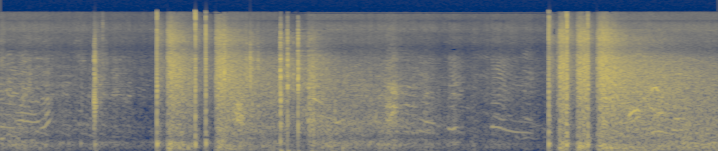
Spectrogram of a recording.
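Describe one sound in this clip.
Fireworks burst with sharp bangs and cracks overhead.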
